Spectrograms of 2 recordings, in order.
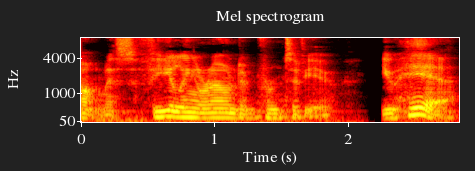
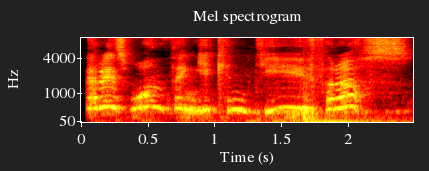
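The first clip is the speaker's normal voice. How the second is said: much higher crone voice; high old hag approving. Acted. Ethel praises her sister's plan, high crone voice.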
